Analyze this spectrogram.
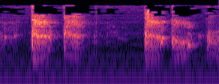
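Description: A child coughs up phlegm in a few harsh, wet, rough coughs that come in two short clusters separated by a brief pause.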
